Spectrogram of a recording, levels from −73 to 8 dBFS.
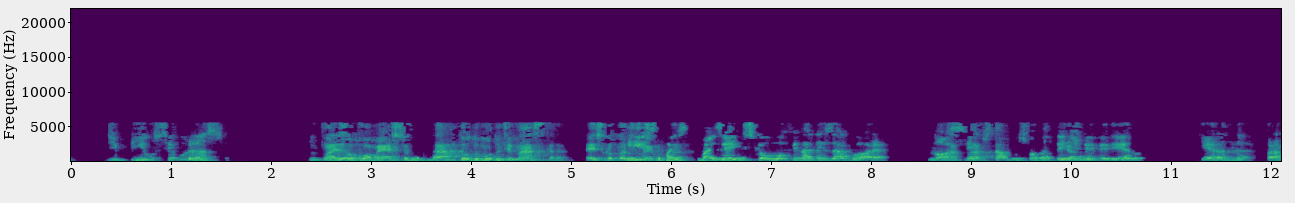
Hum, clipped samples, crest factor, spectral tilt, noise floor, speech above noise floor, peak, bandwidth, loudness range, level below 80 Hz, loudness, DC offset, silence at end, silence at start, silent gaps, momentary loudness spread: none; under 0.1%; 18 dB; -8.5 dB/octave; -83 dBFS; 65 dB; -2 dBFS; 6 kHz; 3 LU; -66 dBFS; -18 LUFS; under 0.1%; 0 s; 0.35 s; none; 9 LU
